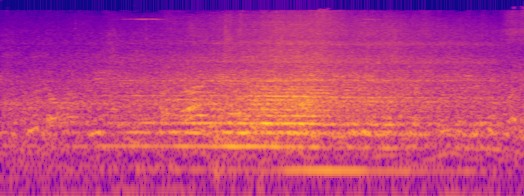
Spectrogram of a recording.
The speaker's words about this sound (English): You can't do an interview in Paris without there being a lot of street noise. Well, that's the noise of Paris.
